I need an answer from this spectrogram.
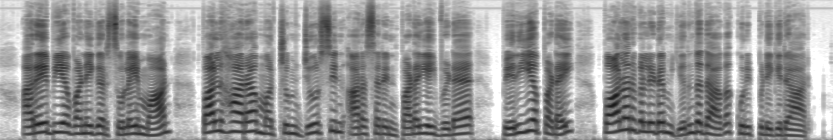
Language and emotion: Tamil, neutral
